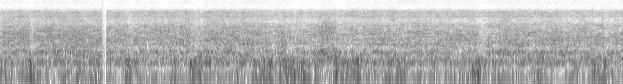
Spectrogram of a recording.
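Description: Wind blowing outdoors, a steady rumbling gust buffeting the microphone for the whole stretch, with no voices.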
